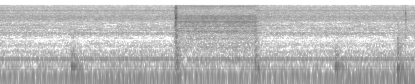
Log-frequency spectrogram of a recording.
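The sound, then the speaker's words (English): A steady mechanical hum of an oxygen ventilator sound effect added to a video of a man entering the White House after taking off his mask, with soft rhythmic clicks and one brief airy hiss as the machine cycles. It plays alone at low volume, with no talking. “Oh yeah, they added a oxygen ventilator sound. He can't breathe.”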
